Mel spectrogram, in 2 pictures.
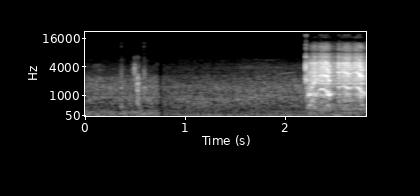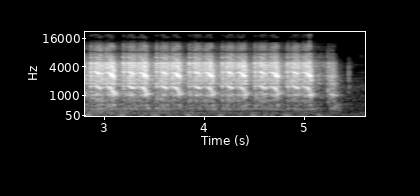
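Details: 1995 Kawasaki Eliminator EL250 motorcycle, off the road for years with minimal miles, cranks with a quick, even starter whirr at about three turns a second for roughly three seconds but never fires; plugs spark weakly off the electrode, owner suspects spark plugs.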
